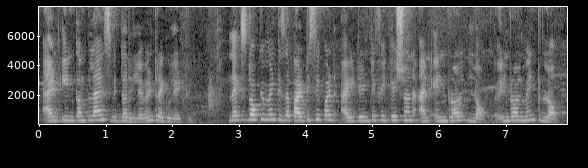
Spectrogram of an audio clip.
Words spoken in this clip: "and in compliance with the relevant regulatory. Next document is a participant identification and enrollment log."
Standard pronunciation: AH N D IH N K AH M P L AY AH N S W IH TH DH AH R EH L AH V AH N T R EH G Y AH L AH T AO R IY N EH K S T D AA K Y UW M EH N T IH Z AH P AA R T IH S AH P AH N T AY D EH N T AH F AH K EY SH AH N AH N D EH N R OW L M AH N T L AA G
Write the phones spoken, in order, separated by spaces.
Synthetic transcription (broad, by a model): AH N D IH N K AH M P L AY AH N S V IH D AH R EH L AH V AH N T R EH G Y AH L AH T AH R IY N EH K S T D AA K Y UW M EH N T IH Z AH P AA R T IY S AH P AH T AY D EH N T AH F AH K EY SH AH N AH N D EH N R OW L M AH N T L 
